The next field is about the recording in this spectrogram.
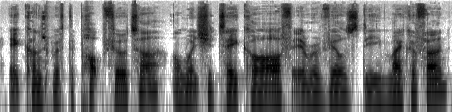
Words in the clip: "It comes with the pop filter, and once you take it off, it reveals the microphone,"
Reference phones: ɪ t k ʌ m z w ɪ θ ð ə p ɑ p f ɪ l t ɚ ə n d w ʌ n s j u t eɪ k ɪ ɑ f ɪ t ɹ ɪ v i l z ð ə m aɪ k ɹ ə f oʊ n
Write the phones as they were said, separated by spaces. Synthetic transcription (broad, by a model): ɪ t k ʌ m z w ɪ ð ə p ɑ p f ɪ l t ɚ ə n w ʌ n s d t eɪ k ɪ ɑ f ɪ t ɹ ɪ v i l z ð ə m aɪ k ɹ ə f oʊ n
